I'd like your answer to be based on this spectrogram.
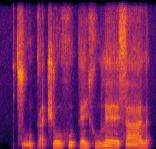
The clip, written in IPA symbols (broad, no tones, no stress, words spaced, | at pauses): t͡so̰u̯ ka̰t͡ʃɾo xokɛi̯xu lɛːsal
